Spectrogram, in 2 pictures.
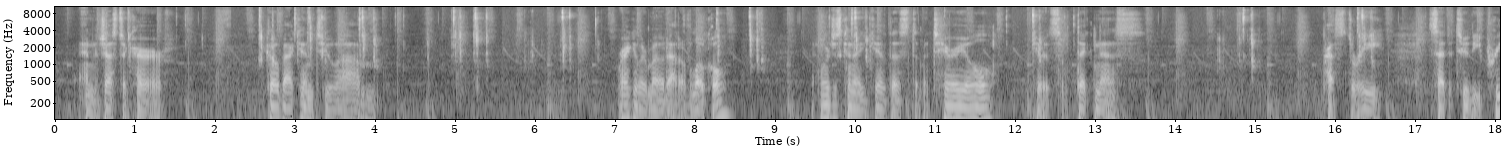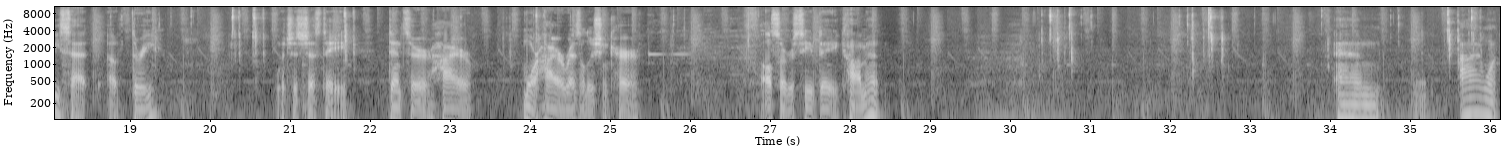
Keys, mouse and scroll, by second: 0.8 s, 1.5 click, 2.5 KP_Divide, 3.2 alt+z, 4.0 alt+a, 4.2 click, 4.9 click, 5.0 g, 6.3 y, 7.7 click, 8.6 alt+m, 9.6 click, 10.0 alt+a, 10.4 middle click, 11.7 middle click, 12.2 q, 12.5 click, 14.8 click, 14.8 2, 15.9 click, 16.3 alt+a, 17.1 middle click, 18.0 scroll up 1, 18.7 click, 19.2 scroll down 1, 19.5 middle click, 19.8 scroll up 1, 20.2 typing, 21.7 y, 23.0 click, 24.0 q, 24.4 click, 25.6 click, 30.5 q, 30.8 shift+click, 32.1 shift+click, 32.1 shift+Left, 32.4 alt+a, 32.7 scroll down 1, 33.0 middle click, 34.7 click, 35.4 click, 35.7-36.1 typing.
